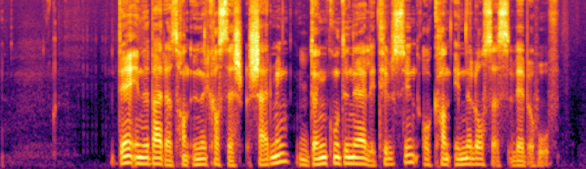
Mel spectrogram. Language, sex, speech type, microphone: Norwegian, male, read, Shure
